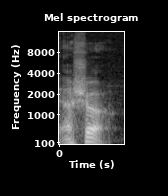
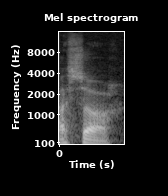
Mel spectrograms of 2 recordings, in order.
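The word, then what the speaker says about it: עשור: Ashor. Oh, is it Ashor? Asor. It's not on the shore. It's on the seaside.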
